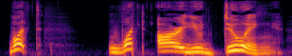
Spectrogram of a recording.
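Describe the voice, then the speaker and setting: A woman narrator plays a pompous male dowser in a storybook. He talks in fussy, formal phrases and gets flustered and excitable. The delivery is unhurried and the sound is close and dry. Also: lowish voice, dry recording. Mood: indignant. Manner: wordy, formal diction.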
